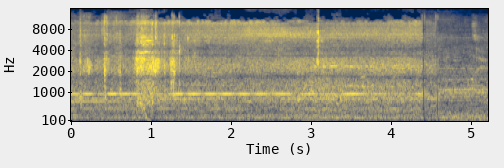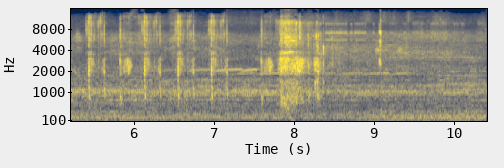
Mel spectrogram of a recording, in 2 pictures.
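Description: Short electronic game sound effects blip and splat.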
